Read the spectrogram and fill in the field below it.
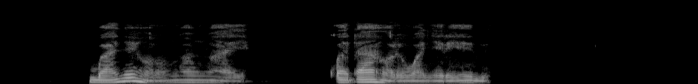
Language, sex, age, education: Igbo, male, 30-45, secondary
